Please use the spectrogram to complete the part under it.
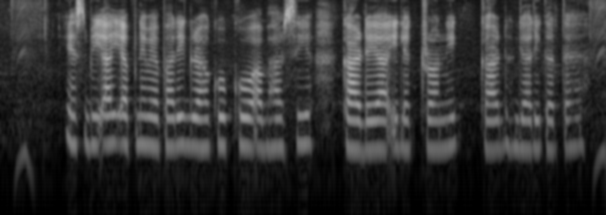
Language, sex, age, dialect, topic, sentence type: Hindi, female, 18-24, Kanauji Braj Bhasha, banking, statement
